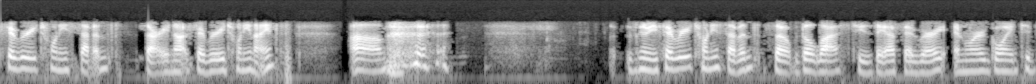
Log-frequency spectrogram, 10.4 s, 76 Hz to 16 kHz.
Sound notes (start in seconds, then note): 3.9 laughs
